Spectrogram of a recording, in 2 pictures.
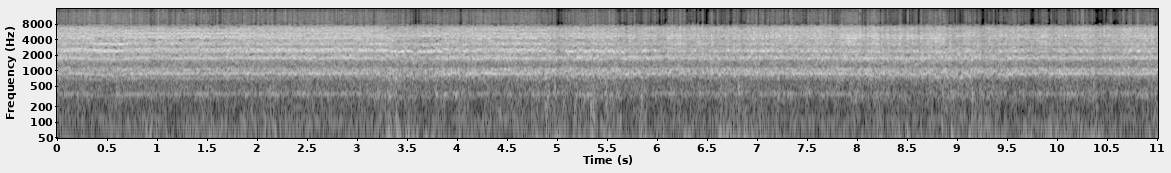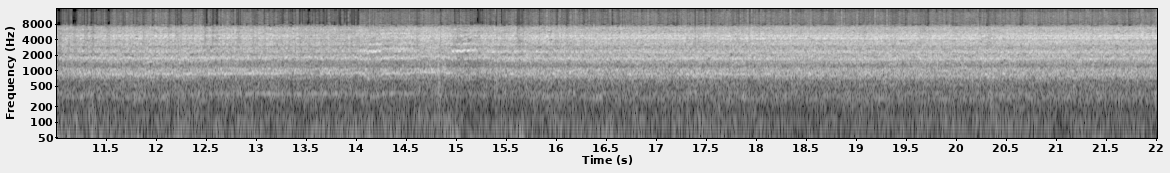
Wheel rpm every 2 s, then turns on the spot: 230, 230, 230, 240, 220, 220, 220, 220, 210, 200, 200.
none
